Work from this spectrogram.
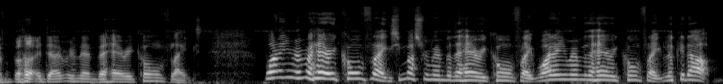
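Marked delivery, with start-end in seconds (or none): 2.6-7.2 high, fast mock outrage at the chat; mock indignant. Teasing the chat with mock outrage, high and fast. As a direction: pretend disbelief, pitched up and rushed.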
